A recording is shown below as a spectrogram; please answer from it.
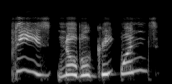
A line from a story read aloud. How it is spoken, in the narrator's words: squeaked the mice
